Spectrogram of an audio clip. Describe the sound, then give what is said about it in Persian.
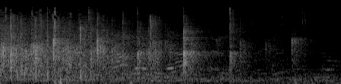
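Faint applause from an audience at a talk, a dense patter of clapping that tapers off while a voice speaks over it. “بعضی هنوز اینجوری دست میزنن. مرسی.”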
